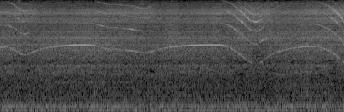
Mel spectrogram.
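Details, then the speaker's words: High-speed dental drill cutting a porcelain-fused-to-metal crown preparation on a maxillary canine on a typodont, reducing the lingual marginal ridge from the incisal edge: high-pitched whine rising and dipping as the bur cuts and eases off. "Then we'll reduce down the marginal ridge from the incisal edge. Same thing over here."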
